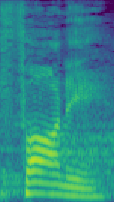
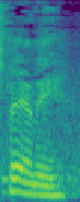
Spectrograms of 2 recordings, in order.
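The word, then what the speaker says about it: Fani: It's F-A-N-I. She pronounces it Fawny. I don't see it. To me, it's Fannie.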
